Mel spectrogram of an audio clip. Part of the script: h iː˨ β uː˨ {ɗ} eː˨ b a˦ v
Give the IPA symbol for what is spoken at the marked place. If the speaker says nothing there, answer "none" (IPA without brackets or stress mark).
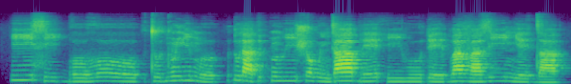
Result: ɗ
